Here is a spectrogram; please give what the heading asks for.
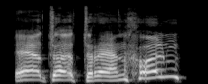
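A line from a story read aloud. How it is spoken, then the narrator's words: Laughing. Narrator (Russian): Уильям рассмеялся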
